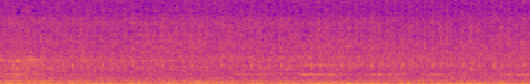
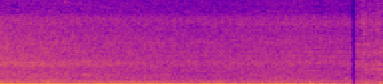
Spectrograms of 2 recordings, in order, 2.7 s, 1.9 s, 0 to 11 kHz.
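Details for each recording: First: Maruti Suzuki Ertiga petrol engine with aftermarket CNG, after timing chain refitted and timing marks aligned: idles with a steady, even low rumble and no missing beats, where before it missed badly on two cylinders with no pickup. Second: Maruti Suzuki Ertiga petrol engine with aftermarket CNG, at idle: rough lumpy idle, cylinders 1 and 2 dead, running on 3 and 4 only; removing plug sockets made no difference.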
